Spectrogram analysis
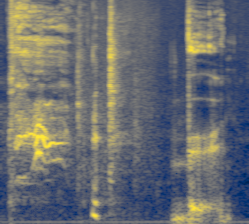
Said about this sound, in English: That was pretty wimpy, I'm sorry. It really was. And also, it was one of those really bad burps where you got just like a tiny bit of like... Burn.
